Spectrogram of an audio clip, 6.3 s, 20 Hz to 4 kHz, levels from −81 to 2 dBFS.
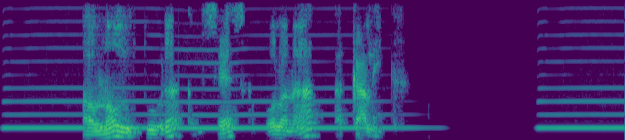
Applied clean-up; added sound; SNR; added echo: none; Wind instrument, woodwind instrument; 8 dB; none.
